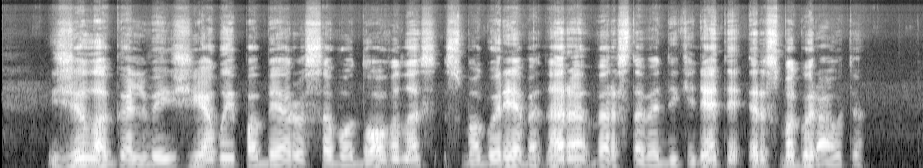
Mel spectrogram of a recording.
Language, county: Lithuanian, Vilnius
